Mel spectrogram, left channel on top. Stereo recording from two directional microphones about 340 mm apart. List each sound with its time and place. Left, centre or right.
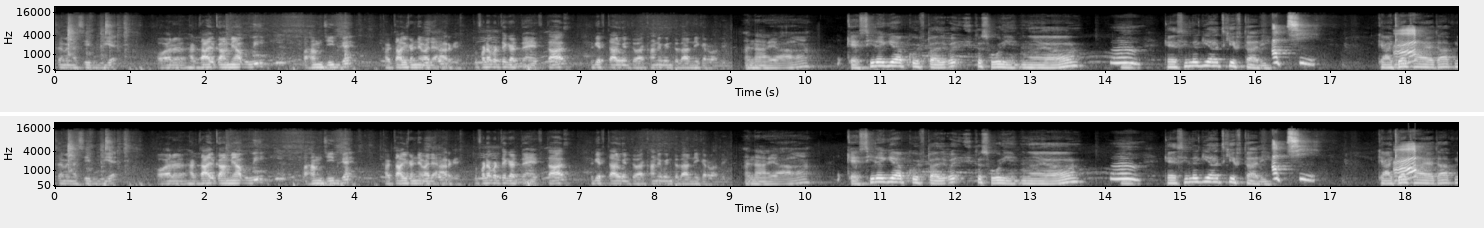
0.0 s a man's voice: centre
17.8 s a child's voice: right
18.2 s a man's voice: centre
